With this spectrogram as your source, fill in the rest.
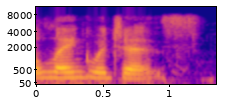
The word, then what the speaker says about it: languages: Okay, so remember, even though there's an S back here, you actually have to pronounce it, and we actually stress it. So languages. Languages, okay.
